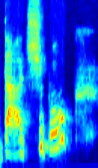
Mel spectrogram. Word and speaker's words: Dadźbóg: This is pronounced Dadźbóg.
